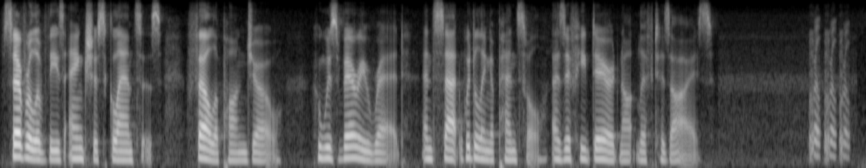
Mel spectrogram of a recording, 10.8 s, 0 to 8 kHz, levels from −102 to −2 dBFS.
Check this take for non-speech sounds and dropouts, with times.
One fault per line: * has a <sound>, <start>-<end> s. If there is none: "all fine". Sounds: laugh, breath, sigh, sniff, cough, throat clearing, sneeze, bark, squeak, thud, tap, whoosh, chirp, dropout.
* has a laugh, 10.1-10.6 s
